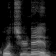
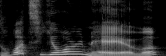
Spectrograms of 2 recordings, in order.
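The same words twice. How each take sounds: First: Brief, higher-pitched question; quick acted question. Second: Very slow, high, drawn-out question; acted question. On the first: Showing how a child imagined conversations, quick question. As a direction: ask it briskly in a raised pitch. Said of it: "I thought people talked as a child". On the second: Characters meeting for the first time, exaggerated question. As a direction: stretch every word, pitched up. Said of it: "He goes".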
